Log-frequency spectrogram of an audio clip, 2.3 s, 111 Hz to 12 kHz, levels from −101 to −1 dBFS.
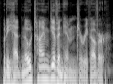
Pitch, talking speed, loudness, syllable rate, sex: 105 Hz, 240 wpm, -18 LUFS, 5.6 syllables/s, male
